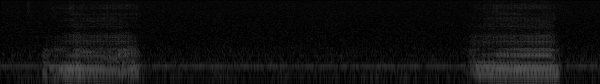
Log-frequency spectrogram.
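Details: Tired snoring: two long, buzzing snores about five seconds apart, roughly twelve breaths a minute, over a steady background hum.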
